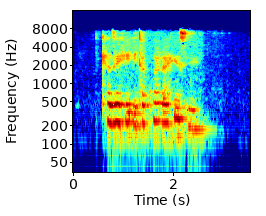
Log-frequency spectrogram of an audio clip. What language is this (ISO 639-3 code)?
swa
